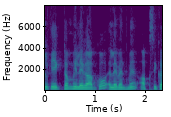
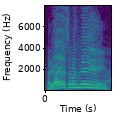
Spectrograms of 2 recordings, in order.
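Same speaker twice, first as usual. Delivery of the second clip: loud, high, drawn-out shout to the class; calling out; 7 semitones higher, 6 dB louder, slower than usual. Real, not acted. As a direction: demand a response, stretching the question. Teacher calls out for a response. (ज़ोर से खींचकर पुकारते हुए)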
